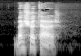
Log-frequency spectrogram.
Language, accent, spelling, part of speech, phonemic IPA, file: French, France, bachotage, noun, /ba.ʃɔ.taʒ/, LL-Q150 (fra)-bachotage.wav
- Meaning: 1. piloting a ferry 2. cramming (for an exam)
